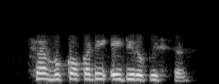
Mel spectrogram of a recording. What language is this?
Telugu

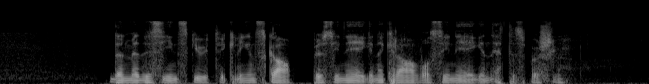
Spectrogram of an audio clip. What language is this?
Norwegian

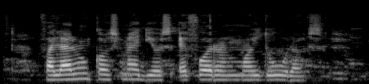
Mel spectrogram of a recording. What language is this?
Galician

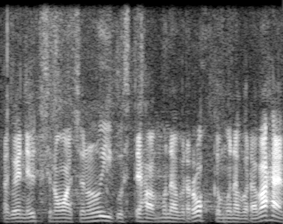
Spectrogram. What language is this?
Estonian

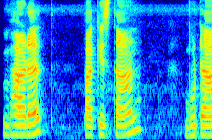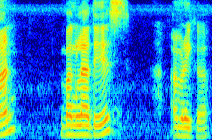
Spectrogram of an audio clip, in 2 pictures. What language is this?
Maithili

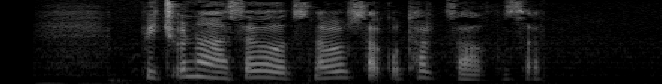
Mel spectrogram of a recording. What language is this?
Georgian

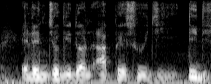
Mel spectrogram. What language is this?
Fula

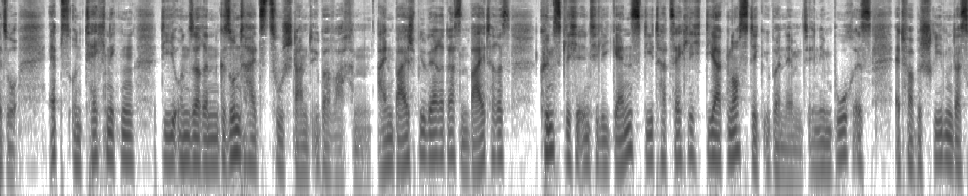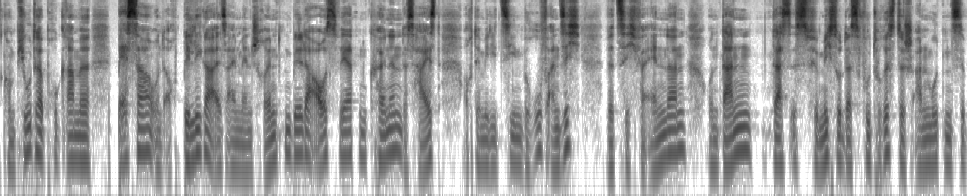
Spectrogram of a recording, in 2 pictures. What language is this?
German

